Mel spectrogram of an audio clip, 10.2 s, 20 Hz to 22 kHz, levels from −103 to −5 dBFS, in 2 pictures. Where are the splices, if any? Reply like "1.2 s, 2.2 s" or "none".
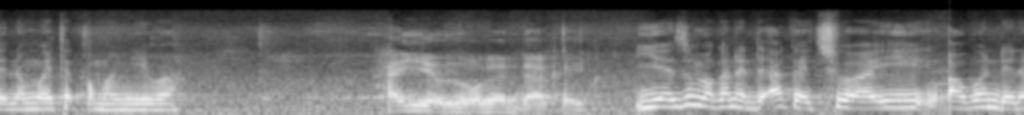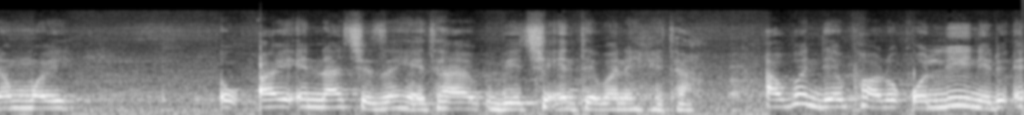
8.8 s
